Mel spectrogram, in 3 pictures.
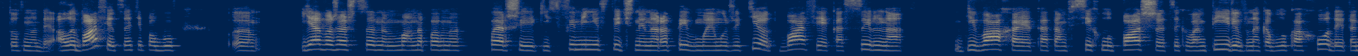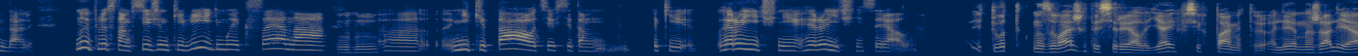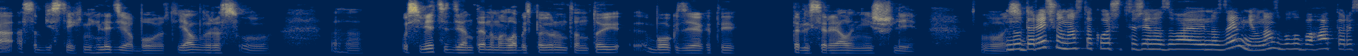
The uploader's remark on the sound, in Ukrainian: ми сидимо в ЗУМ і записуємо подкаст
